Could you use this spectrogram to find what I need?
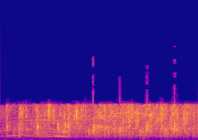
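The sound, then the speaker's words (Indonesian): An audience breaks into applause during a talk by an Indonesian preacher: dense, steady clapping that stays fairly loud throughout. “Urung-urung kok tepuk tangan.”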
